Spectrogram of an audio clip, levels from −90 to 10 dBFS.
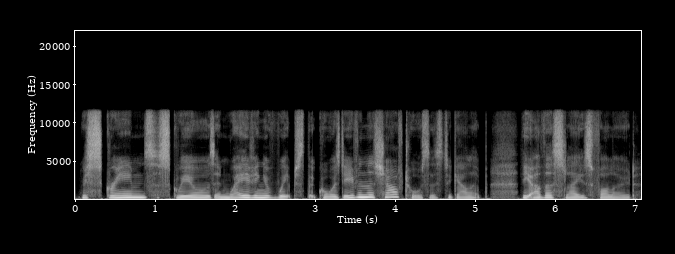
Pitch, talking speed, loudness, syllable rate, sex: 220 Hz, 155 wpm, -18 LUFS, 4.2 syllables/s, female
